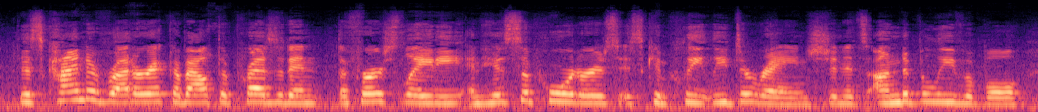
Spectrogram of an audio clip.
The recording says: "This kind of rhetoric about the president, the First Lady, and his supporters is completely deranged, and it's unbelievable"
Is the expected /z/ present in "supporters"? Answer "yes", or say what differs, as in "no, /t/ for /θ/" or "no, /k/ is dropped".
yes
